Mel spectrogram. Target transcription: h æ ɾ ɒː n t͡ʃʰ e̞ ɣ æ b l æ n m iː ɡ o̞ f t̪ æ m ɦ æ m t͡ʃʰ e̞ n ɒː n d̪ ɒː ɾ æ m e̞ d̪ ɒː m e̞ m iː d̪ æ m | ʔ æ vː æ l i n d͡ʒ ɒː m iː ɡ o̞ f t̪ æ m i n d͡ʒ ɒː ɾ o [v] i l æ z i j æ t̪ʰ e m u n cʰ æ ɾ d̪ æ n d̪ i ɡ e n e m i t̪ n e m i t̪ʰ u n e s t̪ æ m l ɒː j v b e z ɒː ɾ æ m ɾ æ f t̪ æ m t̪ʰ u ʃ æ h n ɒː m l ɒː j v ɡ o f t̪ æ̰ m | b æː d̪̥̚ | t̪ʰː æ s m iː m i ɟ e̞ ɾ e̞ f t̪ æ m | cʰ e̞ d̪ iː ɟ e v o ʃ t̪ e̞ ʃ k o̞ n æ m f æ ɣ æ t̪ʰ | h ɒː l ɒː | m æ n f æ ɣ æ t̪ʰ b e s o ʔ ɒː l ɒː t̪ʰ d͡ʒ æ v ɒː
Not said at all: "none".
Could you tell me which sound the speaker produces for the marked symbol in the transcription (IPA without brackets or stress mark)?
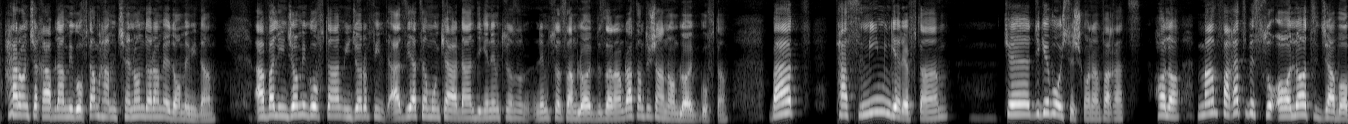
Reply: f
